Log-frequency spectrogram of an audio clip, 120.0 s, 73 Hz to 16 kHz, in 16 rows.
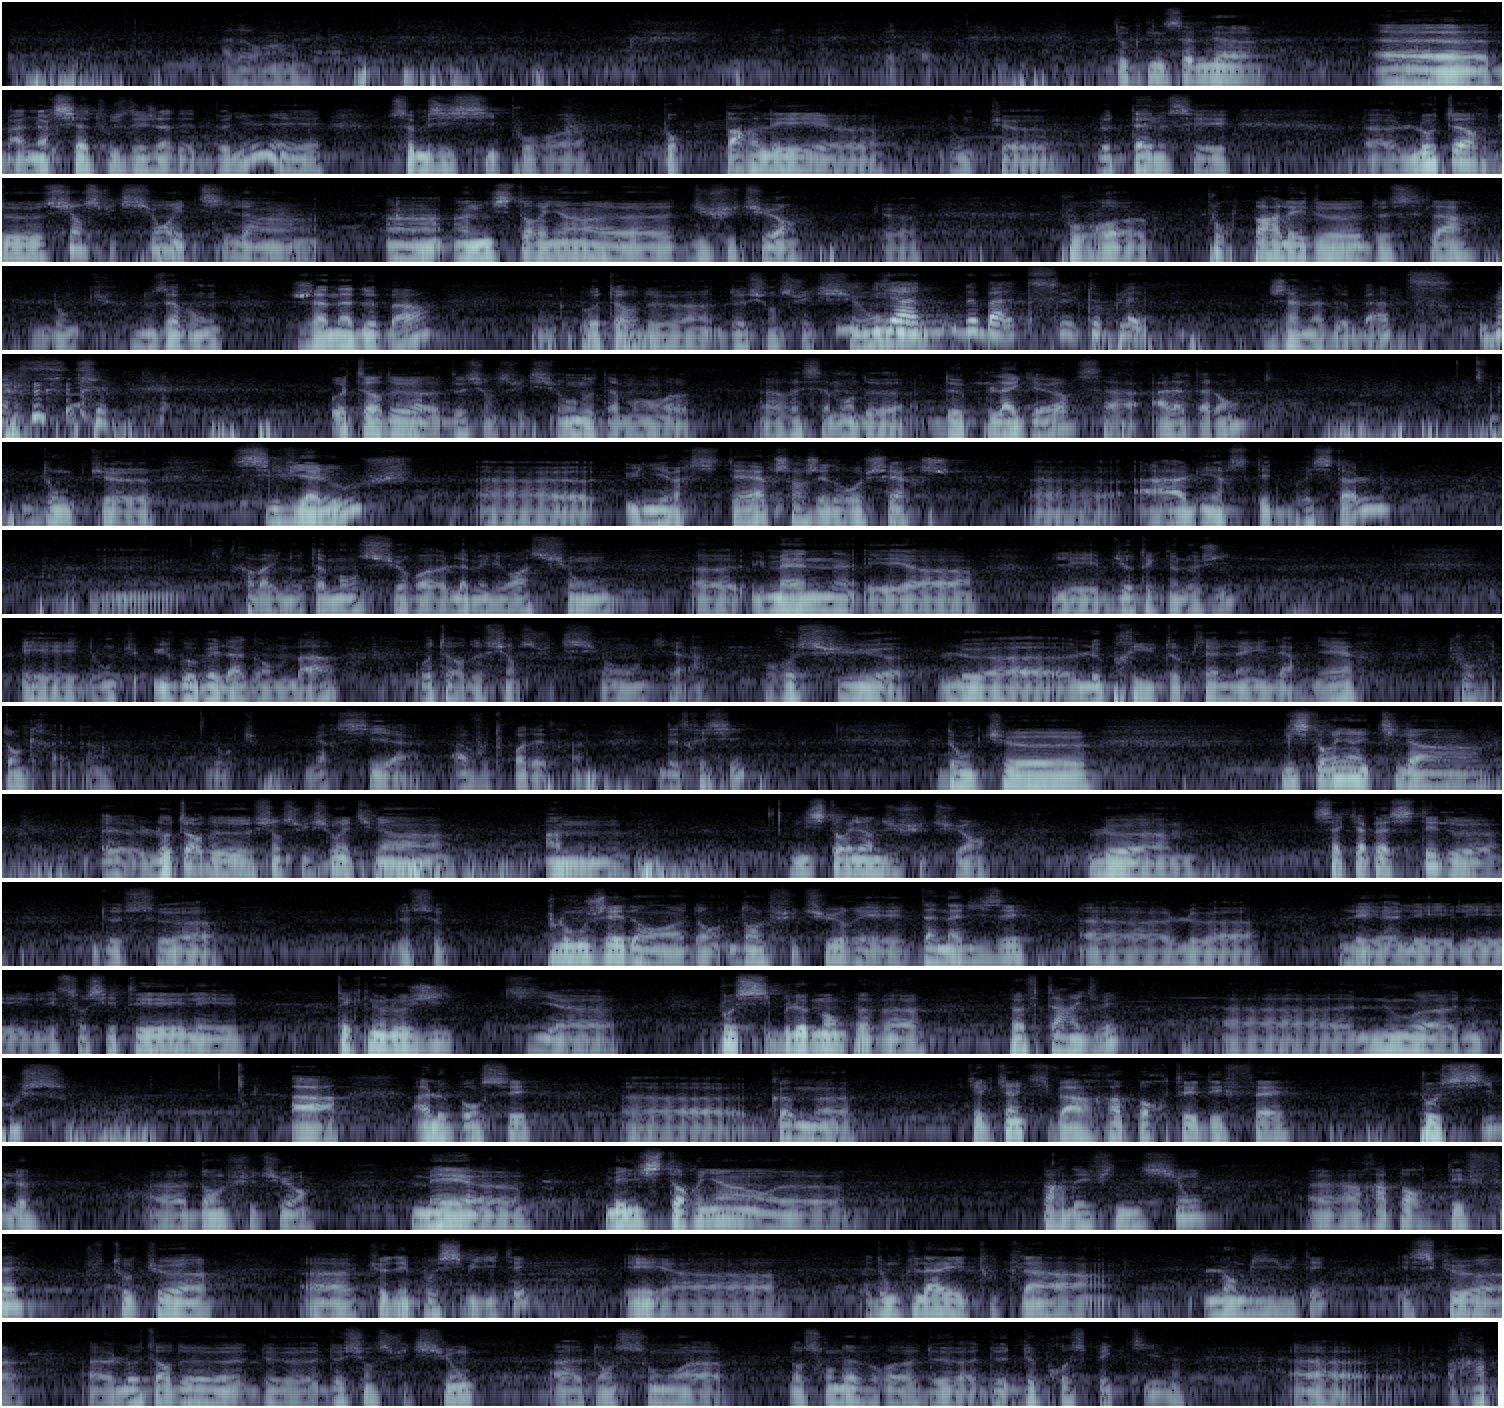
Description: Utopiales 2011 : Conférence L'auteur de SF est-il un historien du futur ?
